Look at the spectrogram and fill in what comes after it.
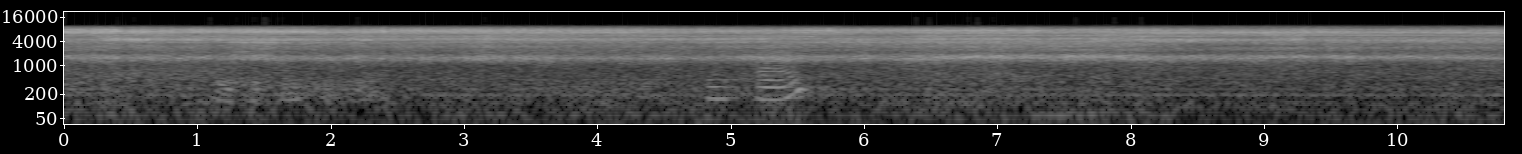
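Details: Steady high hiss with brief tonal squeals from an electrosurgical unit cutting and cauterizing a pedunculated palatal lesion under local anaesthesia in a denture wearer; cautery replaces sutures and bleeding stops immediately.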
